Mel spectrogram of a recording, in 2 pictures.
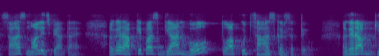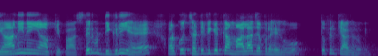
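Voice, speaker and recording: High-voiced man teaching a lo-fi class. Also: a bit bright. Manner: rambling, addresses students as sir, asks rhetorical questions. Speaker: stock market teacher. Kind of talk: online class lecture. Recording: dull lo-fi audio.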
